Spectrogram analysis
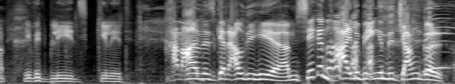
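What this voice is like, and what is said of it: Arnold Schwarzenegger impression. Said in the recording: “an Arnold Schwarzenegger impression”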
